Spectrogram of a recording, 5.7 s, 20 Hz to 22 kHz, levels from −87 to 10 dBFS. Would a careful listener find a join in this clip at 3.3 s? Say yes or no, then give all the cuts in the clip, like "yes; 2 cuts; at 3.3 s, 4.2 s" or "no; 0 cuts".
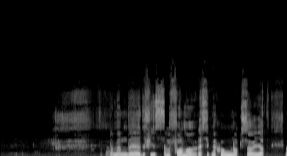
yes; 2 cuts; at 2.2 s, 3.3 s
